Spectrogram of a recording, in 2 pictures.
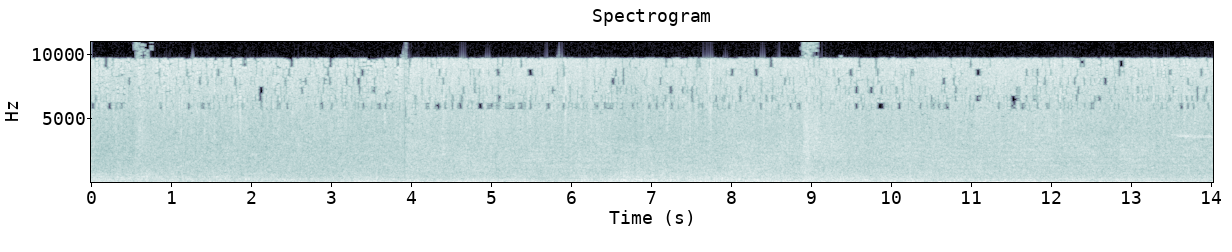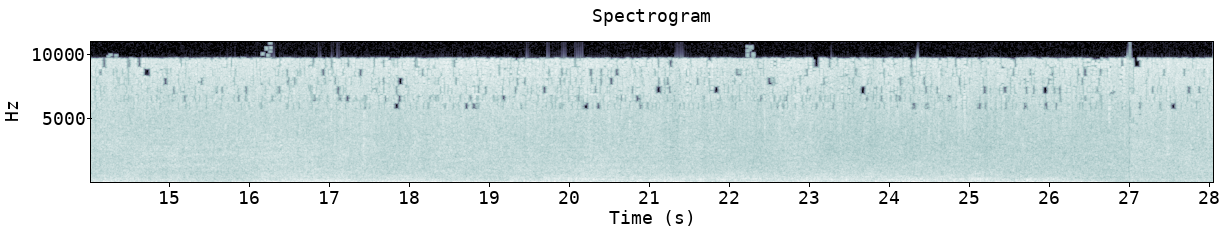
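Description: Steady heavy rain with thunder rumbling low, swelling several times and easing off near the end.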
